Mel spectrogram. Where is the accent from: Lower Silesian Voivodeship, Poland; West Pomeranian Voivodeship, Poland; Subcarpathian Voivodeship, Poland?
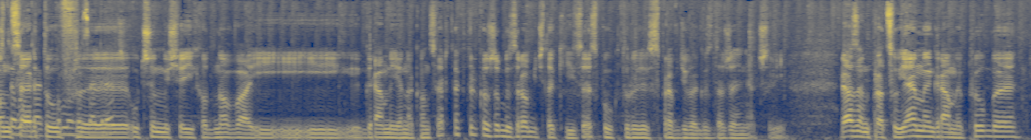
West Pomeranian Voivodeship, Poland; Szczecin; Ja jestem ze Szczecina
